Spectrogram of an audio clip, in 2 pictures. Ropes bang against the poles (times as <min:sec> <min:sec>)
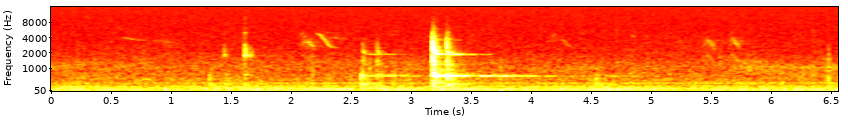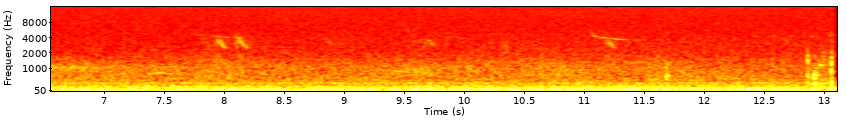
0:02.6 0:04.1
